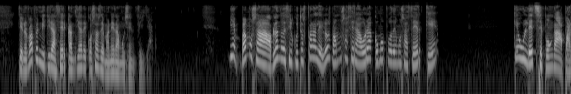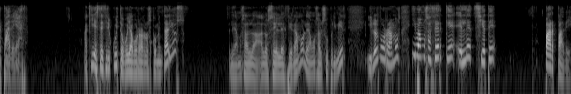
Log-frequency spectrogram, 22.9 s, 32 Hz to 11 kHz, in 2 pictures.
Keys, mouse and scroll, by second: 13.7 click, 14.9 Delete, 15.8 click, 17.0 Delete.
